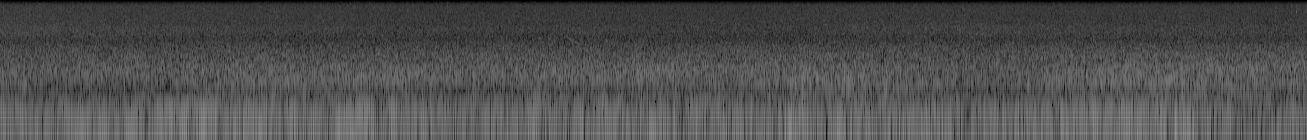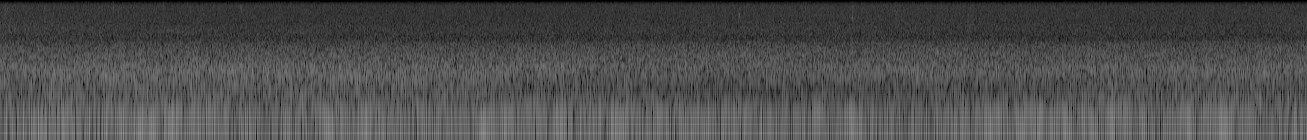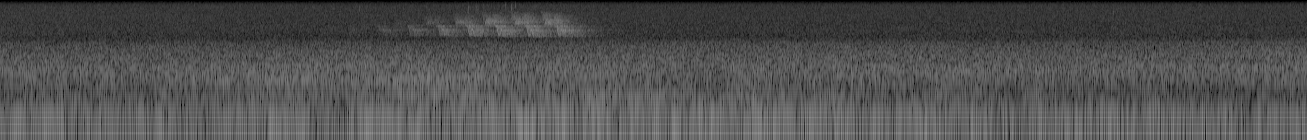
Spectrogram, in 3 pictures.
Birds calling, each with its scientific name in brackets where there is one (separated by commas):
Ovenbird (Seiurus aurocapilla)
